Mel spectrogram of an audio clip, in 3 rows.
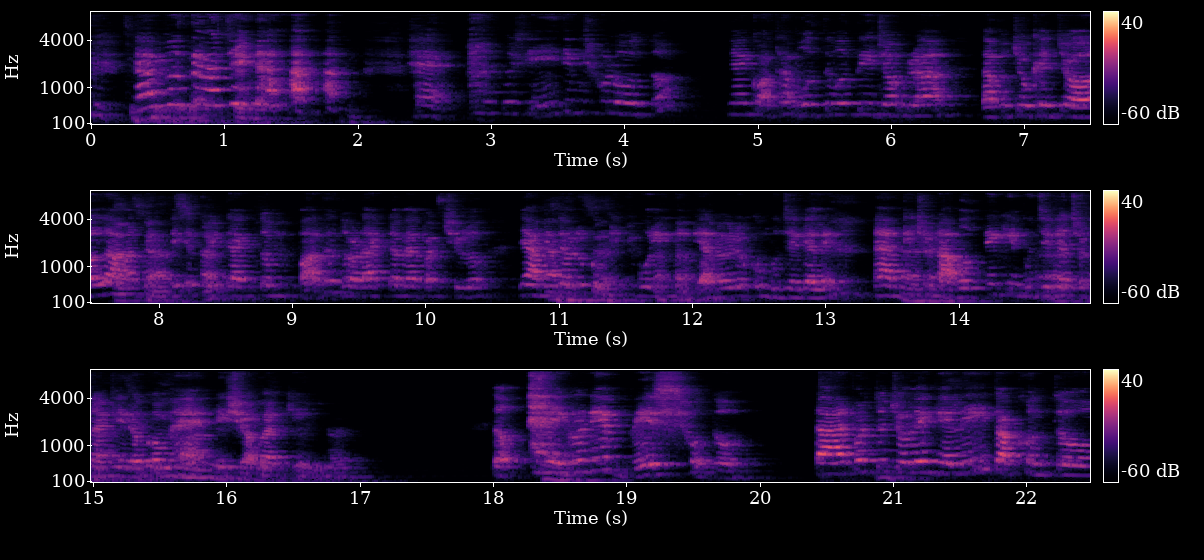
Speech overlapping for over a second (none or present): present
